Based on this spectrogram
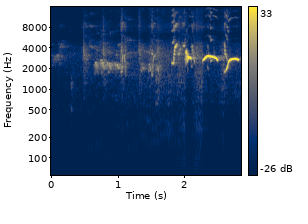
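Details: Oriental magpie-robin in ngeplong ngotot singing: harsh, scratchy notes at first, then a clear phrase of looping whistled notes at the end.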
